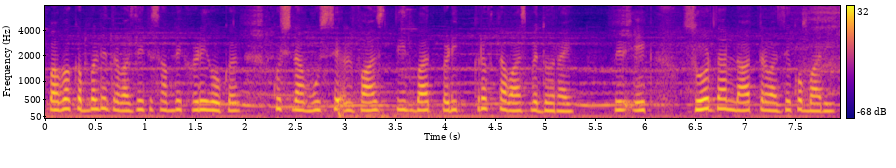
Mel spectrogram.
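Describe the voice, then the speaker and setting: A woman narrating a horror novel in a steady, dramatic storytelling manner. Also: a little high. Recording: faint background music.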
